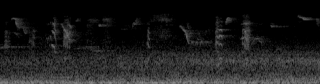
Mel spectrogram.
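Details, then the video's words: Several free parakeets call in nature with piercing, thin chirps and a few longer whistled slurs dropping in pitch, beneath which a loud low rushing noise persists. "Periquitos Livres na Natureza, Som de Pássaros"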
